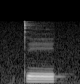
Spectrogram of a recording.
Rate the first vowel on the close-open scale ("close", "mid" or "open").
mid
